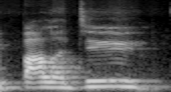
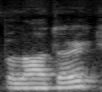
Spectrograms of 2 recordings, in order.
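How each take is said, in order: First: Balladoo said as bal-a-DOO with a long stressed DOO at the end; Balladoo, ending on a drawn-out doo; mistaken pronunciation. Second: Ballardo said as bal-AR-do, the middle syllable ARD stressed; correct local pronunciation. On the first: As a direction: say Balladoo, the way she first guessed it. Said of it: "I was thinking it was gonna be". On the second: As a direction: Ballardo with a plain ending do. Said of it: "is pronounced Ballardo". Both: Shown as a demonstration.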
